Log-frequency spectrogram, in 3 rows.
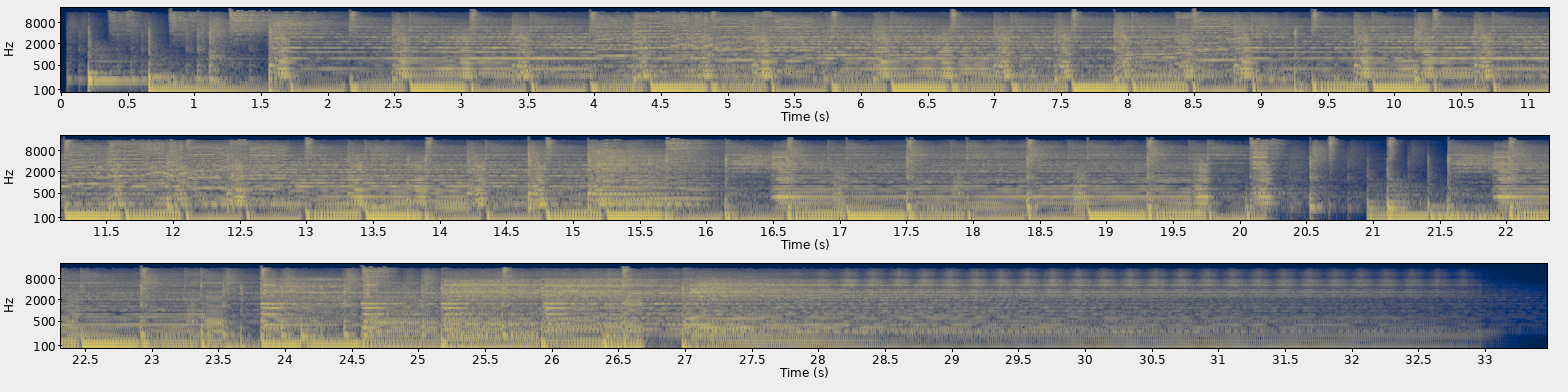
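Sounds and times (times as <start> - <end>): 
orchestral big band music: 0.1 - 33.0.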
